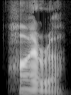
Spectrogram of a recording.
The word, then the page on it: hirer: British English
